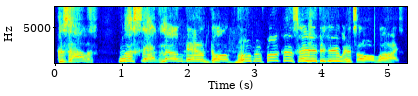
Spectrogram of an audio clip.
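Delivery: high, slow yelled accusation; angry neighbor shouting. Retold or imitated. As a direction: screech it across the street. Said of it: "here she goes again".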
